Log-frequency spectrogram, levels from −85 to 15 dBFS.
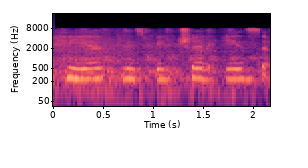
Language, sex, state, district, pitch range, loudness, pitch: English, female, Andhra Pradesh, Sri Satya Sai, 235-245 Hz, -14 LUFS, 240 Hz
